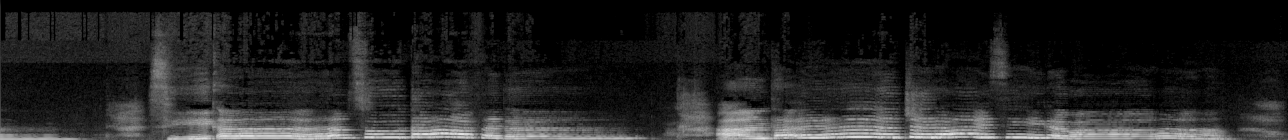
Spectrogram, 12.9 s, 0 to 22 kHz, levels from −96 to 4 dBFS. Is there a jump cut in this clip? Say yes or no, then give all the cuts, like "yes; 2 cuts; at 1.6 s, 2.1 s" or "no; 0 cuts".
no; 0 cuts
